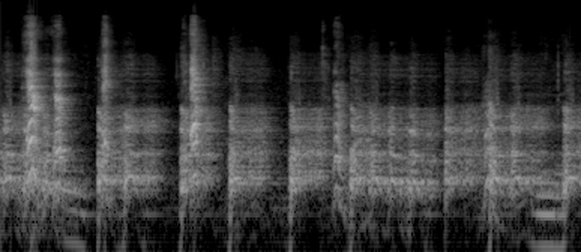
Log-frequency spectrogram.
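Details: Dog barking in a steady series, single and doubled barks recurring about once a second over several seconds, loud and harsh with a ringing tonal edge.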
